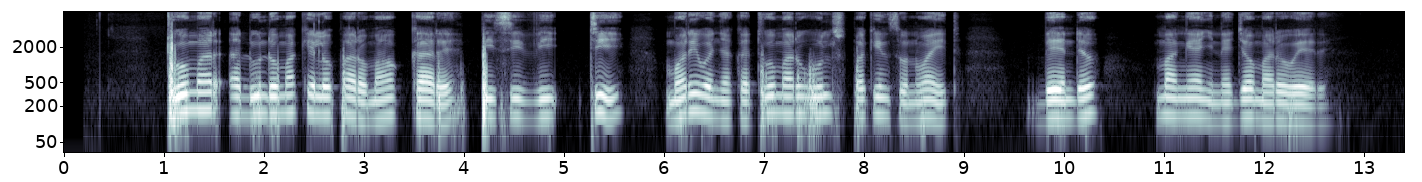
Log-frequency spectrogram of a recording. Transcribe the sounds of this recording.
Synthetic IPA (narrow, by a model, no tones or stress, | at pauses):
twomaɾadundomakelopaɾɔmaɔkːaɾɛpisivi | ti | mɔɾɪwaɲakatwomaɾwulspakinsɔnwaɪt | bendo | maŋɛɲnɛd͡ʒɔmaɾoweɾe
